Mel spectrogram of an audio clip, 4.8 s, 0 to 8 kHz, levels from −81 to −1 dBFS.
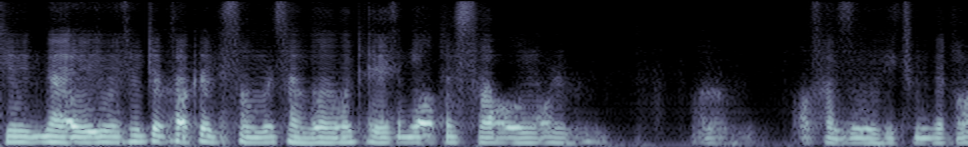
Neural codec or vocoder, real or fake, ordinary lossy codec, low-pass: codec, 16 kHz, 0.5 kbps, FreqCodec, smaller model; fake; none; none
